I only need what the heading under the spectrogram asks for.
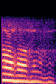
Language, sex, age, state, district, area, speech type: Kannada, female, 60+, Karnataka, Mandya, rural, conversation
